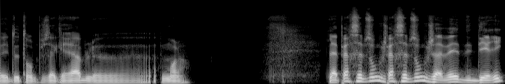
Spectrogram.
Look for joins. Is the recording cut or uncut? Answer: cut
